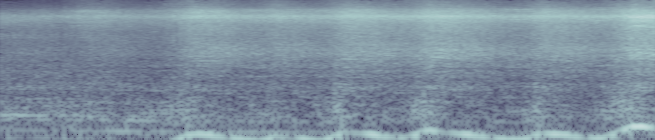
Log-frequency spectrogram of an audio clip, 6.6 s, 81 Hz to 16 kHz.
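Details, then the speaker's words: 2009 Chevrolet Astra after repair of knocking/pinging (fourth injector faulty), still warming at about 45–46°C coolant: engine spins up cleanly and settles back evenly, no stumble or miss; running smooth, normal revving. "mas eu acho que já ficou redondinho eu vou esperar esquentar e vou mostrar isso aqui para vocês depois aí no vídeo vai estar monitoradinho o motor ficou Sereno ficou Redondo ficou legal"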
